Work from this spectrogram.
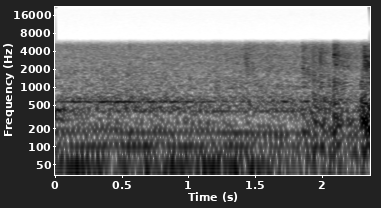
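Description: Hospital lift doors, in an old modernised Benny lift, slide open with a low mechanical hum that builds into a brief rattling rumble at the end, no voices.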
